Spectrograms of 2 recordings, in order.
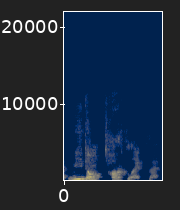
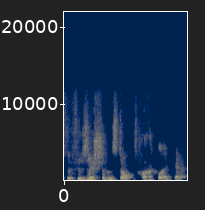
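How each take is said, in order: First: We punched as the key word; stress on we. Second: Physicians stressed with a falling tune. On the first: Speaker to conference audience, stress on We. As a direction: hit We, not physicians. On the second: Speaker to conference audience, stress on physicians. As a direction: lean on the word physicians. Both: Shown as a demonstration.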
